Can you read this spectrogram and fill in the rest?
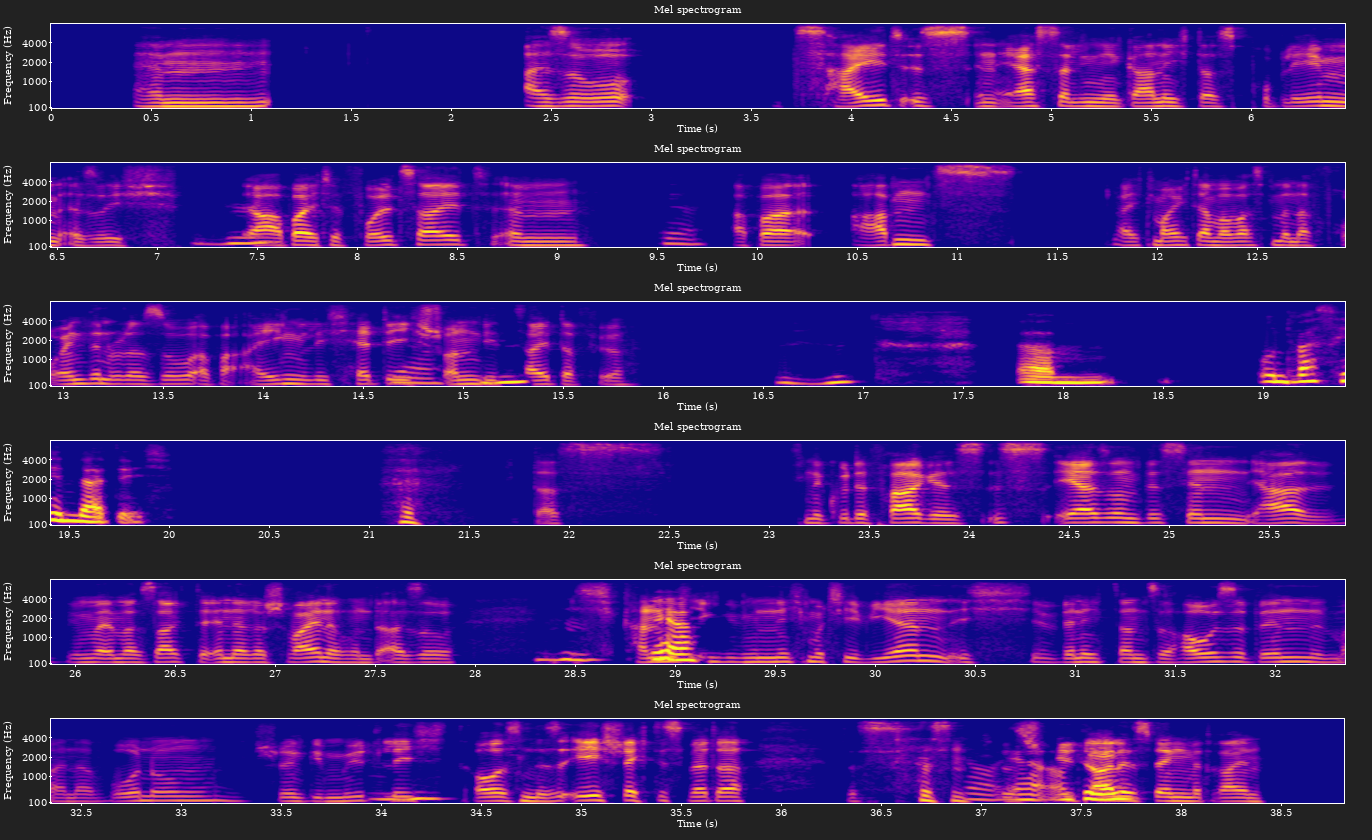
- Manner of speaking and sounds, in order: chuckle; laughing while speaking: "das"; chuckle; unintelligible speech
- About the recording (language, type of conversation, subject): German, advice, Warum fehlt mir die Motivation, regelmäßig Sport zu treiben?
